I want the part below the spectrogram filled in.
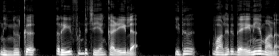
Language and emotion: Malayalam, sad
